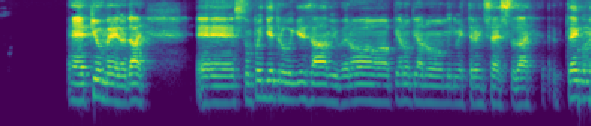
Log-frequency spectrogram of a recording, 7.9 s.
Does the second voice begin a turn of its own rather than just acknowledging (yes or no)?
no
